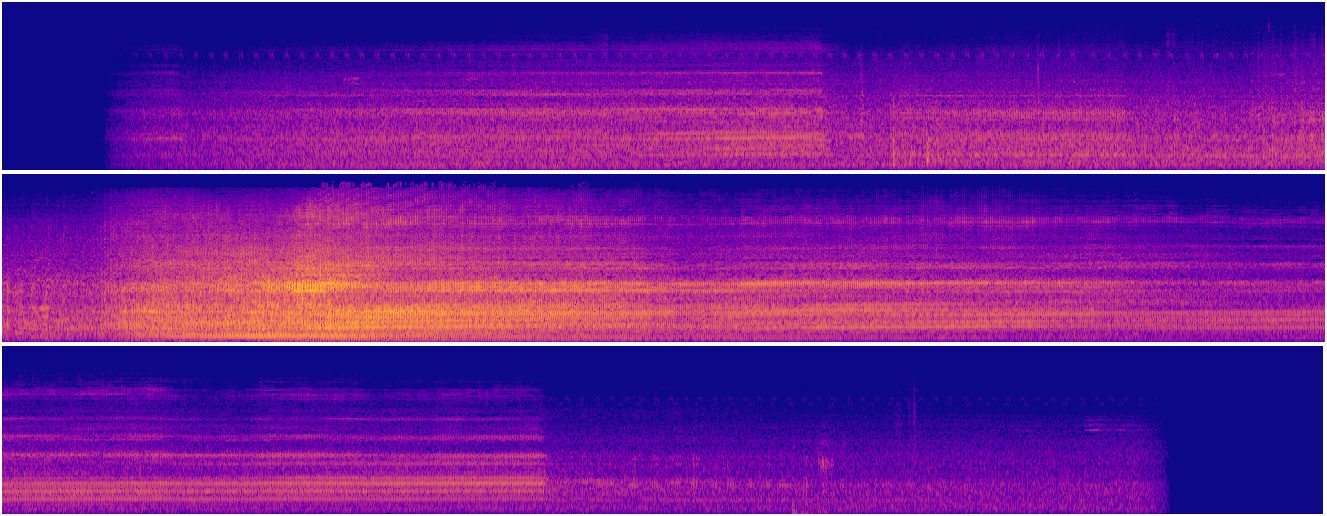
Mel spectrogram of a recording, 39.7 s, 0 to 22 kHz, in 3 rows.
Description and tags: Auto Rickshaw - Pass By
Bajaj Auto Rickshaw, Recorded on Tascam DR-100mk2, recorded by FVC students as a part of NID Sound Design workshop.
Richshaw, Rick, Auto, Autorickshaw, Ric, Tuk, India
